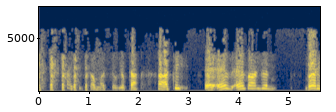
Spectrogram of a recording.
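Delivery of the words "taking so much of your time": soft laugh through the words; softer, laughing it off. Real, not acted. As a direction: apologize while chuckling. Laughing apology to host.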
